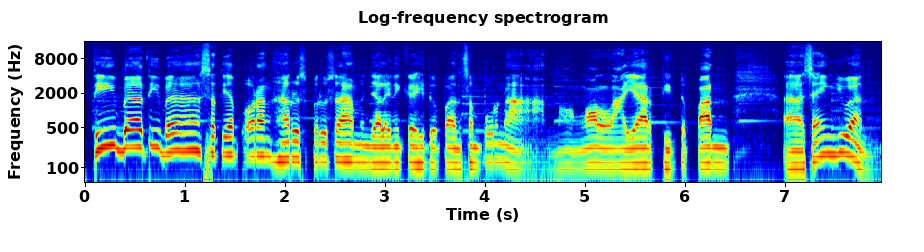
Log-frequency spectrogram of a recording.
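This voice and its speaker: A man's voice: medium pitch, lively intonation, a little slow, mellow. A man narrating a story casually, with chatty asides to the listener. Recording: slightly dull, faint music behind.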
